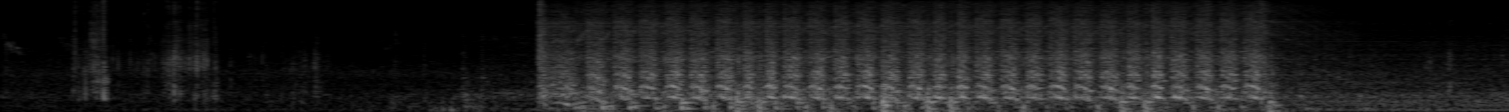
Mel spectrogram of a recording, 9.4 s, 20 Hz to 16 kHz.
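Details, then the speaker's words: Citroën DS3 1.6 VVT (5FS engine), crank-no-start after head replacement work; earlier broken oil pump or timing chain suspected. Microphone at tailpipe: even puffing about three per second while cranking four seconds, never fires; exhaust puffing, no start. "I heard a puffy noise coming from the exhaust which is now very not very good"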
